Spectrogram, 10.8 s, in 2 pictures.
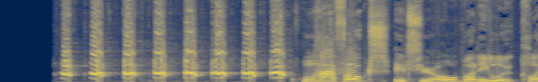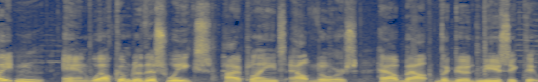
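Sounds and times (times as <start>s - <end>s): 
wild turkey yelping: 0.6s - 3.4s
speech: 3.0s - 10.7s.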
